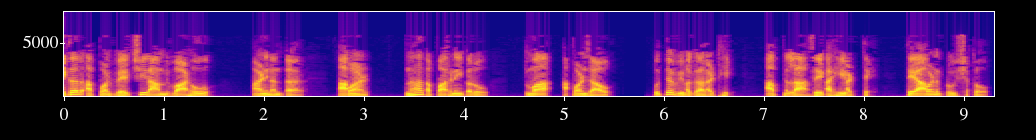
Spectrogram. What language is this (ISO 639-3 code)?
mar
